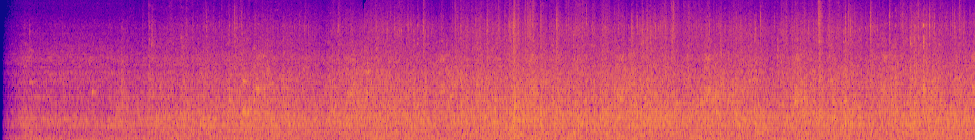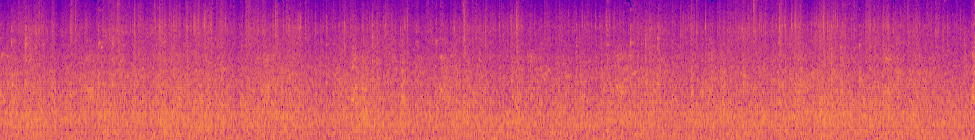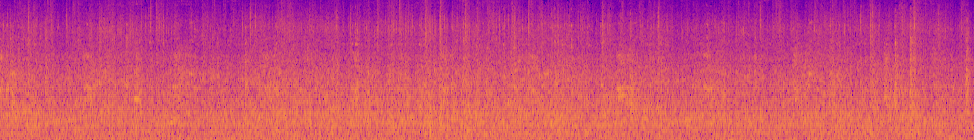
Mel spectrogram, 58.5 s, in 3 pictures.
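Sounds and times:
carousel ride operating with metallic sound: 0:00.1 - 0:58.4.

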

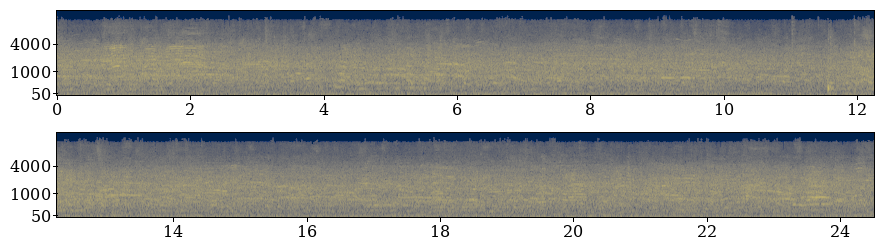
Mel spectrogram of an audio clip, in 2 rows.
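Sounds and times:
sports arena crowd cheering: 0:00.0 - 0:24.4.

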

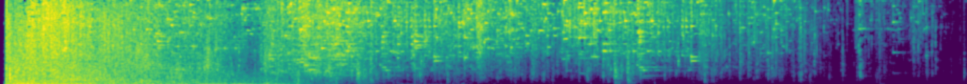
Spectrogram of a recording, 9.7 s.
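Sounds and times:
explosion: 0:00.0 - 0:03.8
glass debris: 0:00.2 - 0:09.6.

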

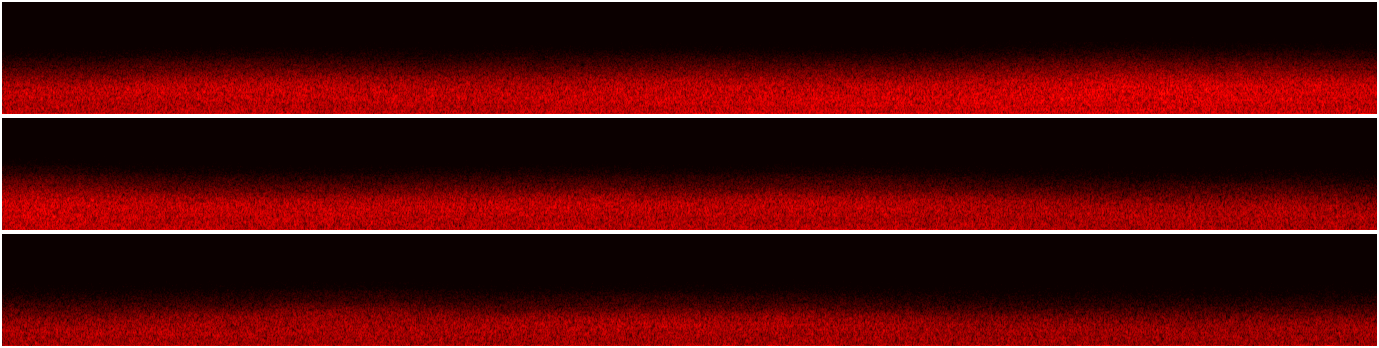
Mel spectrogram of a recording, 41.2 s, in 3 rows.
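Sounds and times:
calm wind in a pine forest: 0:00.0 - 0:41.2.

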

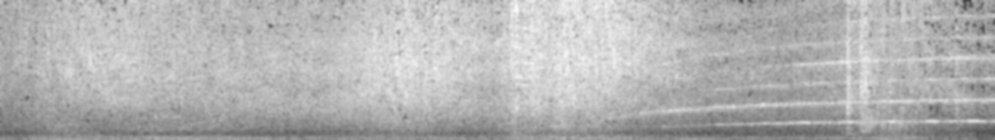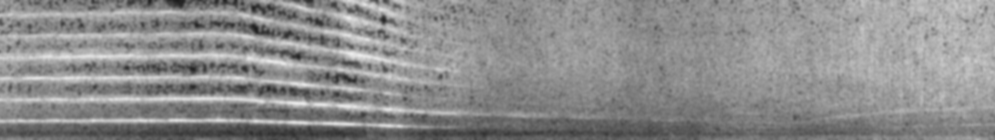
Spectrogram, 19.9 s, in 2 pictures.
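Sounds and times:
rain: 0:00.0 - 0:19.8
traffic on wet road: 0:00.0 - 0:19.8
siren: 0:05.1 - 0:19.8.

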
